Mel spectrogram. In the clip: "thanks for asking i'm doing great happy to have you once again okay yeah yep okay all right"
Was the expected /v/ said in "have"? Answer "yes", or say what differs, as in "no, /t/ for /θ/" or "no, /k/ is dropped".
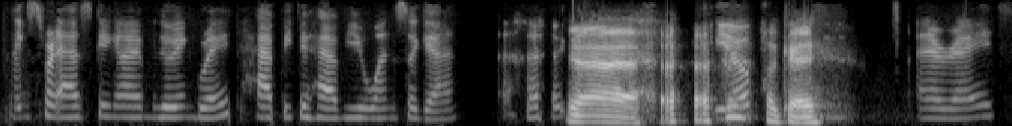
yes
